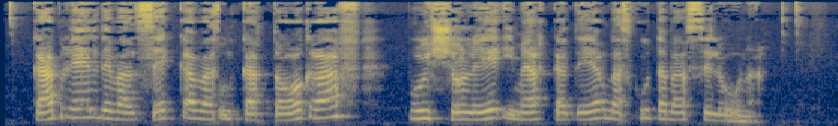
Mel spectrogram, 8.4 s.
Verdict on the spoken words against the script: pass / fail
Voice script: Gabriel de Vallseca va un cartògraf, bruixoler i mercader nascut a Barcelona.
pass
